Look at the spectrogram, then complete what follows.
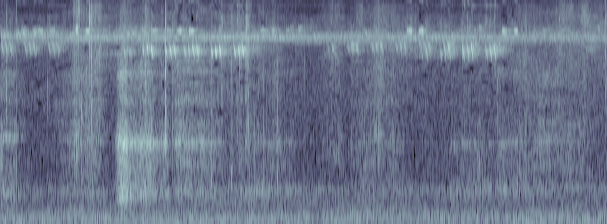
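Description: Night insects chirping in short, repeated groups of high pulses over a steady high trill, with one short louder noise about a second in.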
